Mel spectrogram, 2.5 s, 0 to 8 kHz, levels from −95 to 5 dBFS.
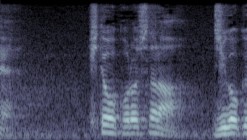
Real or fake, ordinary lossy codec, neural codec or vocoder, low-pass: fake; none; vocoder, 44.1 kHz, 128 mel bands every 512 samples, BigVGAN v2; 7.2 kHz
